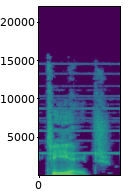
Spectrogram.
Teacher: Le souffle est bloqué par la langue, dont la pointe est fermement contre les dents avant supérieures. The breath is blocked by the tongue, the tip of which is firmly against the top front teeth. Le souffle se pressurise dans la bouche.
